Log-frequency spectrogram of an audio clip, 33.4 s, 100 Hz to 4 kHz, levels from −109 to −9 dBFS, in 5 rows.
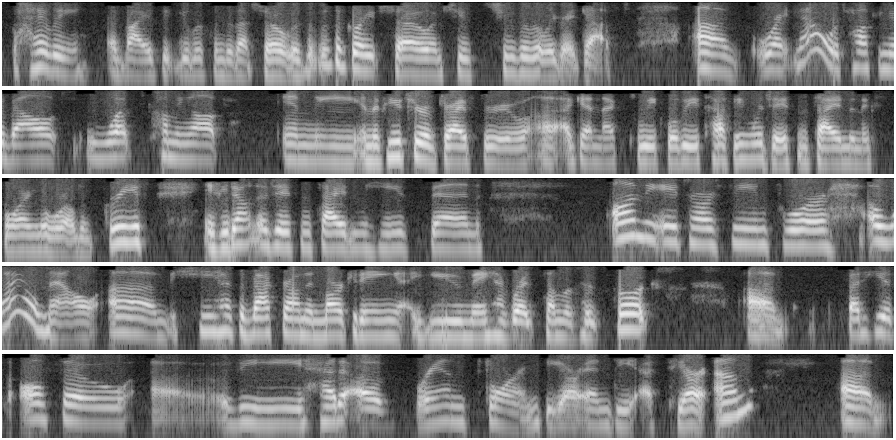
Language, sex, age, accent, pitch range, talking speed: English, female, 40-59, American, 175-215 Hz, 190 wpm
